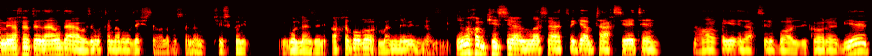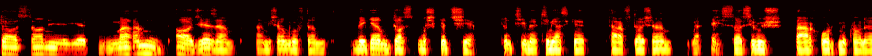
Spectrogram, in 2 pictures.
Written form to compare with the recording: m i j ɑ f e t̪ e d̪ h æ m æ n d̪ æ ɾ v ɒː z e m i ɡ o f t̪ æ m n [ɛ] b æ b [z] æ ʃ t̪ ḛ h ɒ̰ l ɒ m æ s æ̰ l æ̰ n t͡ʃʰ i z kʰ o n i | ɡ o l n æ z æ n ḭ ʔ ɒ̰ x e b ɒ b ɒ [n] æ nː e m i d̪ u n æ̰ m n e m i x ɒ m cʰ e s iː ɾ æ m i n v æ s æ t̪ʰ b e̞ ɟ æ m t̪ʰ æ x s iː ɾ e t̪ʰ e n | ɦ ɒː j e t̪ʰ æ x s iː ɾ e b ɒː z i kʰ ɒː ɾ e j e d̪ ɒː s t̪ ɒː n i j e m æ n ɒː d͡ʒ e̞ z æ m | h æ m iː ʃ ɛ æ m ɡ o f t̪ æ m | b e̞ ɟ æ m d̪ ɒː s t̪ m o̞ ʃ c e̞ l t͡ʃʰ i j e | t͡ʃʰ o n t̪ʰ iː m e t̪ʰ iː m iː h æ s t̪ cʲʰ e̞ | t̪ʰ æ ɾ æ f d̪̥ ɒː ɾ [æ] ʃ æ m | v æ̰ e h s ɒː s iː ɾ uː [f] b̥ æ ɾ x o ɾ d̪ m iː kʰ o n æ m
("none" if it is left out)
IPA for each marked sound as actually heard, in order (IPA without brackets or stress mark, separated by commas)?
æ, z, m, e, ʃ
